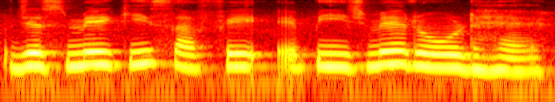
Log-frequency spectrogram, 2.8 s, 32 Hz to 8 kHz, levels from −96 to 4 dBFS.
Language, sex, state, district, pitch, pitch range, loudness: Hindi, female, Madhya Pradesh, Bhopal, 220 Hz, 205-240 Hz, -16 LUFS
